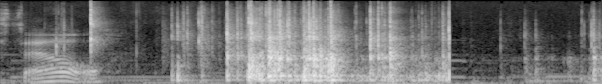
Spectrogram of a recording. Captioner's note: markers clattering on desk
